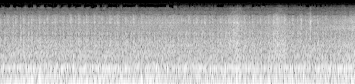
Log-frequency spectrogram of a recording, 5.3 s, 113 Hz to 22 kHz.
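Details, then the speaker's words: Bone-stock Ford Super Duty with 277,000 miles, driving after codes were cleared while losing oil pressure and missing: a heavy, uneven low rumble with no steady rhythm, then it cuts out; the rough-running engine stalls. "It misses now. It's gonna die."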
